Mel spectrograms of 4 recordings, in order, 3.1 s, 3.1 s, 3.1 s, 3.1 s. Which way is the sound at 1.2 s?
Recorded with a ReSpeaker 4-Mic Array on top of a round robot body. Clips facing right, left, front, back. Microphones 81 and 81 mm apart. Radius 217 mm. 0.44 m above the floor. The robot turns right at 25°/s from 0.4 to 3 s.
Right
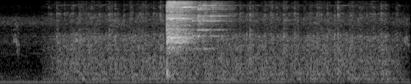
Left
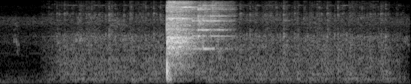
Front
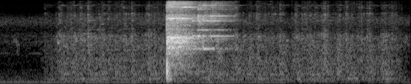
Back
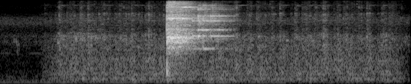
55° left.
